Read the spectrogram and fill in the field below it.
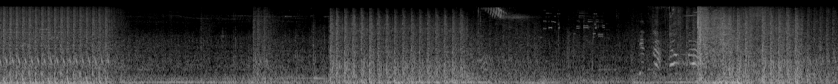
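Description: Gunfire crackles in the distance.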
